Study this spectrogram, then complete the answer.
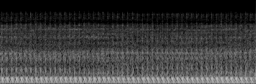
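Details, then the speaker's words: ATV warming up on choke after first start: small single-cylinder idling with a quick, even putter and no missing beats; settles in and sounds healthy. "Oh my gosh. It is idling. Holy crap, guys. Is that even freaking real? It's idling. That's crazy."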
